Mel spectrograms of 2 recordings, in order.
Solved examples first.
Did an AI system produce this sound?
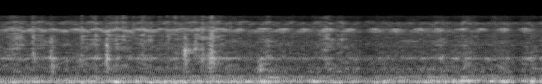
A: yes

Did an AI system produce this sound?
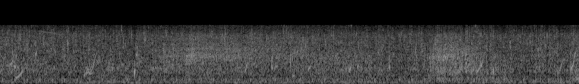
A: no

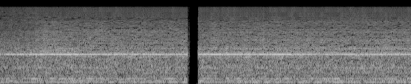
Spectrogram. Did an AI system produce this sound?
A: no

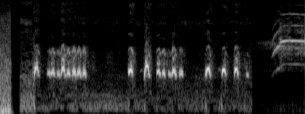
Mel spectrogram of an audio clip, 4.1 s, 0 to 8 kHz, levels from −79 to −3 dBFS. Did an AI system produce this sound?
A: no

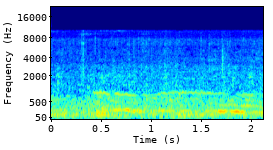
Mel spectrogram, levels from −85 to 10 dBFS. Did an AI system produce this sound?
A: no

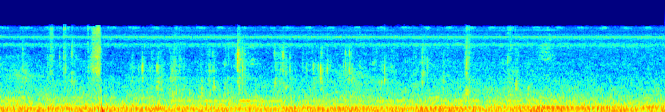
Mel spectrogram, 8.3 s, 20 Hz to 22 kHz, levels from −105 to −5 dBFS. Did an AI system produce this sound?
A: no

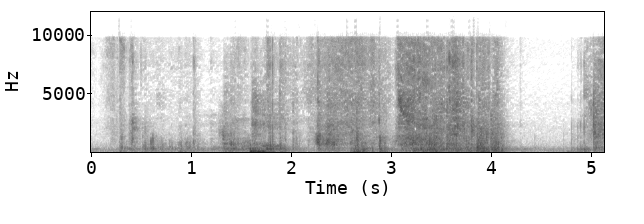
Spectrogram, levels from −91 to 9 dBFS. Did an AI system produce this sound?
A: yes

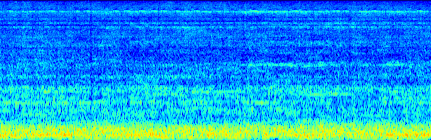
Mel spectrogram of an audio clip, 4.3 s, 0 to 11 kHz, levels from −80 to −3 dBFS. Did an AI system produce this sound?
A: yes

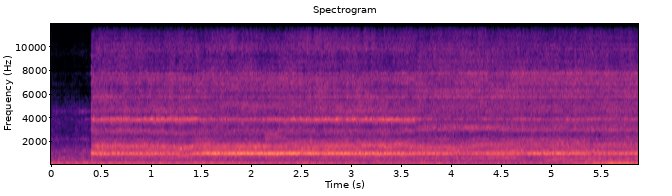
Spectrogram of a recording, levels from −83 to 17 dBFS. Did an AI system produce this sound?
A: yes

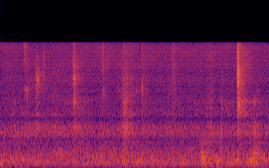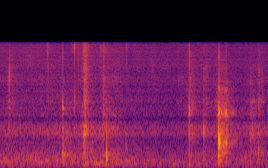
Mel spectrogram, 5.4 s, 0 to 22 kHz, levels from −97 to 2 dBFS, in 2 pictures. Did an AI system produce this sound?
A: yes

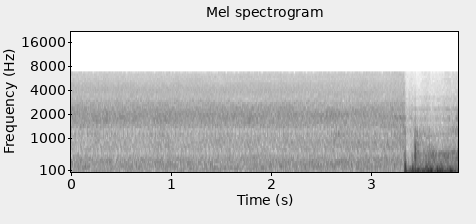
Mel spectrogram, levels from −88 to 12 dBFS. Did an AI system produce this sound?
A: yes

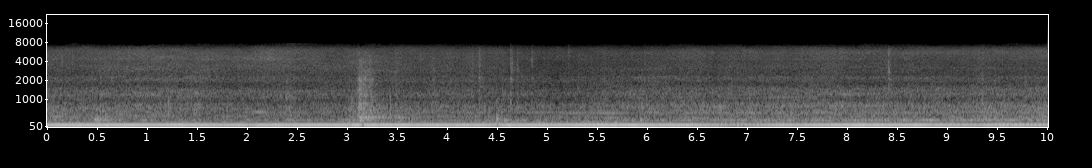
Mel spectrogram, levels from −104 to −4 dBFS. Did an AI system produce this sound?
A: yes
